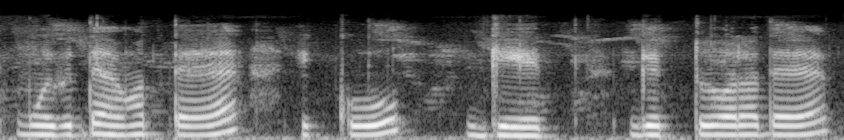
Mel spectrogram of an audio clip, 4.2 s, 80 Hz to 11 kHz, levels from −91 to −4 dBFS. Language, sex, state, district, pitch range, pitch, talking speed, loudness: Chakma, female, Tripura, Dhalai, 205-215 Hz, 210 Hz, 100 wpm, -14 LUFS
